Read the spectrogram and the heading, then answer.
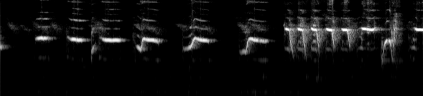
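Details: A sooty-headed bulbul singing, meant to prompt other birds to answer and to bring canaries into breeding condition. Spaced upslurred whistles give way to a fast trill of high notes, over a persistent low hum.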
